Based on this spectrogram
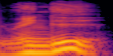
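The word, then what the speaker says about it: リング: in Japanese it's called Ringu.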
